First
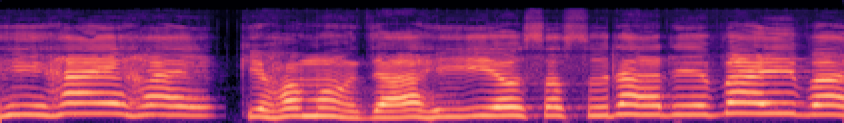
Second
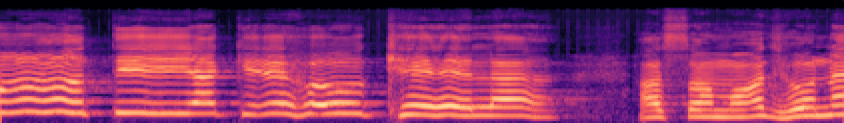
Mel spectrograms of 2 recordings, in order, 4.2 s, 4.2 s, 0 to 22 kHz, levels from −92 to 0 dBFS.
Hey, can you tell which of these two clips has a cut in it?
first; 1 cut; at 1.1 s

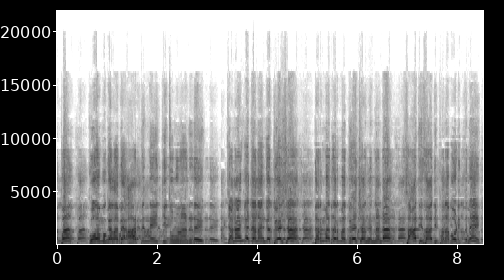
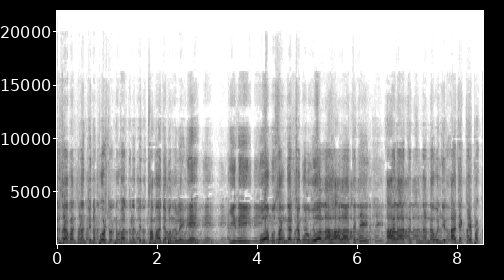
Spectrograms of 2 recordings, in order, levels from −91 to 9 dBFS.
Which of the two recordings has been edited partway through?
first; 1 cut; at 3.3 s

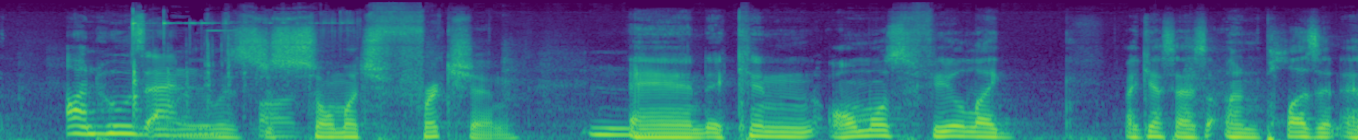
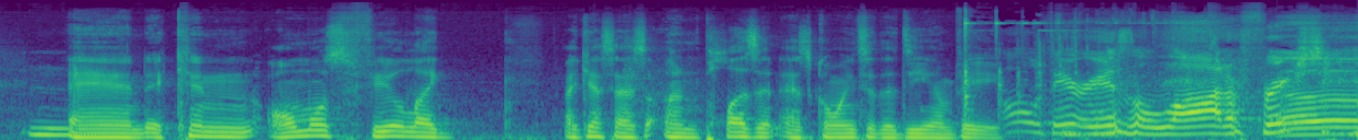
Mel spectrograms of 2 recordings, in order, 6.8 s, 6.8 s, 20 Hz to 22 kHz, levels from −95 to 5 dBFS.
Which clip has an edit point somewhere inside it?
first; 1 cut; at 1.2 s

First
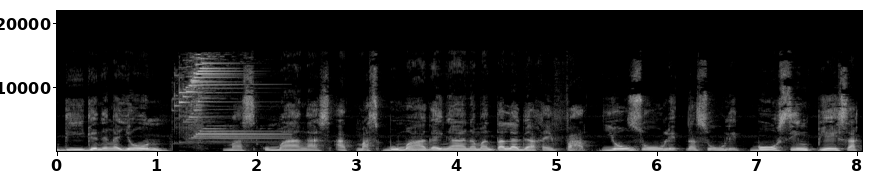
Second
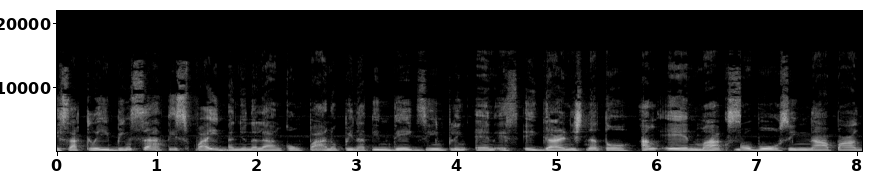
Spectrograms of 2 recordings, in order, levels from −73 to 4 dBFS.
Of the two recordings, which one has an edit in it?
second; 2 cuts; at 1.7 s, 6.8 s

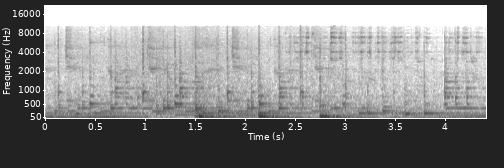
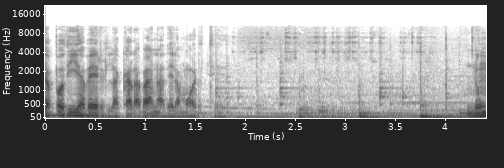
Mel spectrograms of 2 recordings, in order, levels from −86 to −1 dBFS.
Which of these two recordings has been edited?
first; 1 cut; at 2.3 s

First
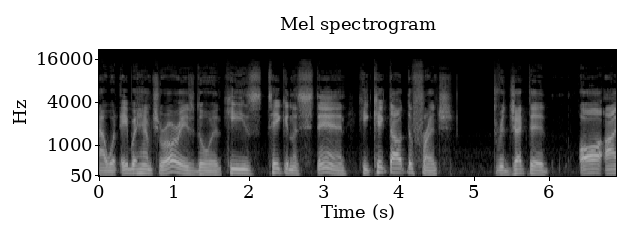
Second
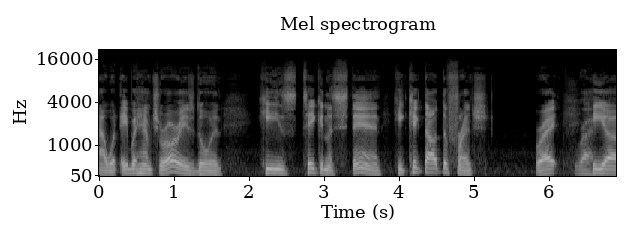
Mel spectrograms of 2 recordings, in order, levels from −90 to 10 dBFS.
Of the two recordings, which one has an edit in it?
first; 2 cuts; at 1.6 s, 5.3 s

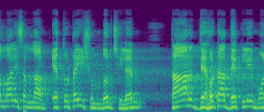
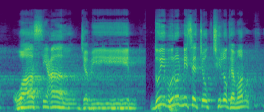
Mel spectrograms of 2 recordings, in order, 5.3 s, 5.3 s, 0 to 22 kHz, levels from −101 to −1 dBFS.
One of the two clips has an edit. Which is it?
second; 1 cut; at 2.9 s

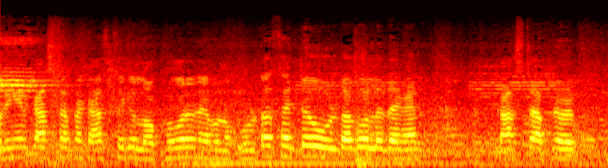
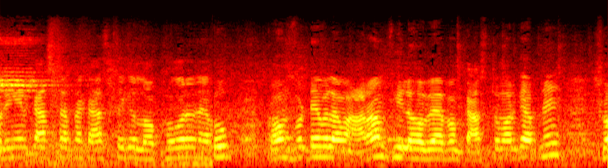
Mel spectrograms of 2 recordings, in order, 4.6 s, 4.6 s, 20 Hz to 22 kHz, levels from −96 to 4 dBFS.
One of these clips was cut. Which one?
second; 1 cut; at 1.5 s

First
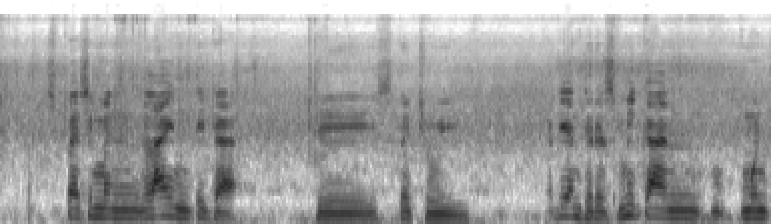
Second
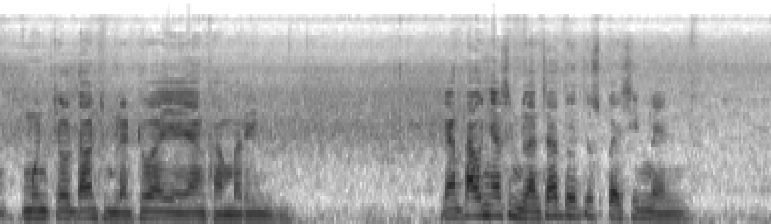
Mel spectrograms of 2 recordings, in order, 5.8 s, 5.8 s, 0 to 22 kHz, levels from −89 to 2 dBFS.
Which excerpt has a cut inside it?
first; 1 cut; at 4.2 s

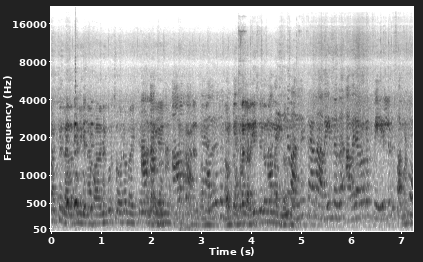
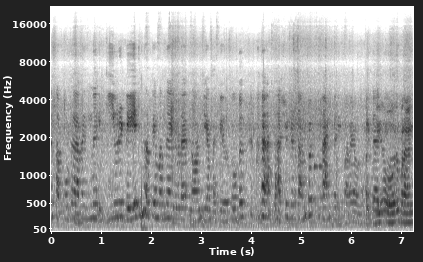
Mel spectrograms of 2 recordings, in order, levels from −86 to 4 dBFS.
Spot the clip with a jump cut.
second; 1 cut; at 6.3 s

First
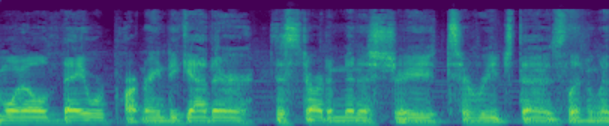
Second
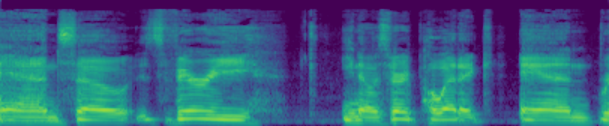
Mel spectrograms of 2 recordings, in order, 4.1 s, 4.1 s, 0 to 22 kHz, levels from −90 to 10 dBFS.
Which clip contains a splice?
first; 1 cut; at 1.7 s

